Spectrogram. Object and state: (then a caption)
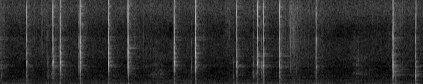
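Plastic game controller grip, tapped. Gloved fingertips tap and click the surface and buttons of hollow plastic Nintendo Switch Joy-Con controllers attached to a handheld-size plastic grip, held behind the microphone. About fourteen sharp, bright plastic clicks come at an irregular pace, each ending almost instantly, over a quiet, low background hiss.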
